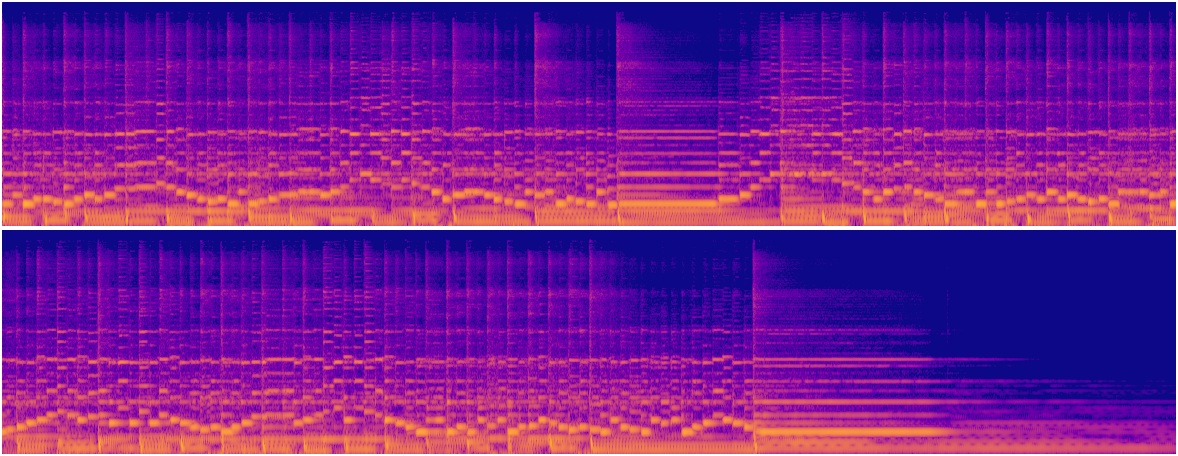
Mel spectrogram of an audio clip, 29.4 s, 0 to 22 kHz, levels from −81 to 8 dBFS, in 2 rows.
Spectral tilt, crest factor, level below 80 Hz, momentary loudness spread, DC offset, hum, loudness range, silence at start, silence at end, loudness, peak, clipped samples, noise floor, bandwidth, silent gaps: -6.5 dB/octave; 16 dB; -28 dBFS; 3 LU; 0.3%; none; 1 LU; 0 s; 0 s; -19 LUFS; -2 dBFS; under 0.1%; -38 dBFS; 17.5 kHz; none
